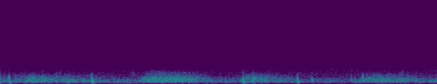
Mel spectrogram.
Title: CloudSteth Stethoscope record Heart and Lung sounds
